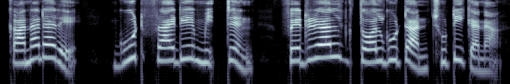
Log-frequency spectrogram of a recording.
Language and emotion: Santali, neutral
